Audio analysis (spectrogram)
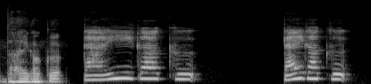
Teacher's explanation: in isolation, the word for 大学 or the university is 大学. It starts low, goes high, and stays high. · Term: flat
